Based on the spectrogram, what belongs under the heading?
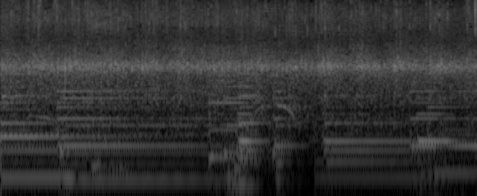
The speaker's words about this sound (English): If you agree that Jesus has the final say, clap your hands one more time.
